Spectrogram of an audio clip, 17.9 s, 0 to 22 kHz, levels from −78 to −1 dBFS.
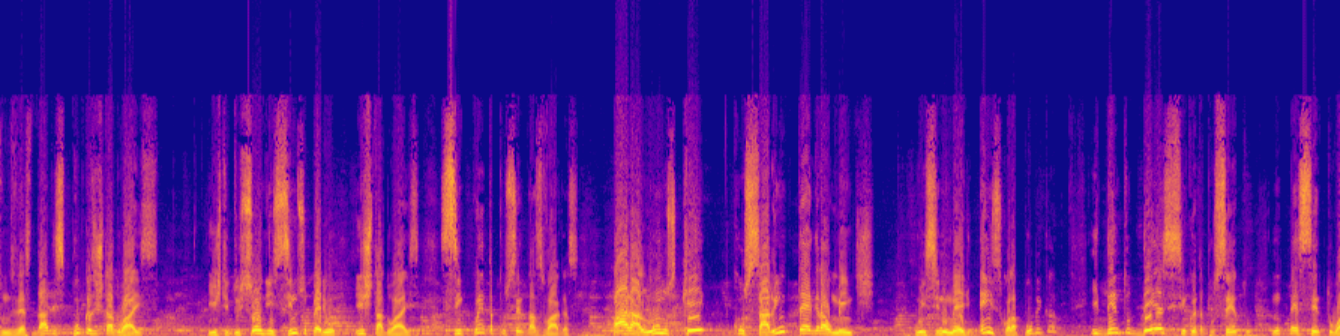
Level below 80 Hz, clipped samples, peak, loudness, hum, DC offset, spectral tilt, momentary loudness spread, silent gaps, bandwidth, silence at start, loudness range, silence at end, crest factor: -30 dBFS; 2%; 0 dBFS; -8 LUFS; none; under 0.1%; -4 dB/octave; 15 LU; none; 16.5 kHz; 0 s; 3 LU; 0 s; 8 dB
